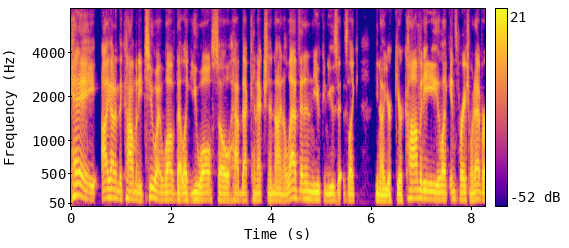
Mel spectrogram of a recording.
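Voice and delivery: ordinary talk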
